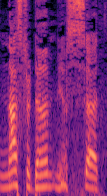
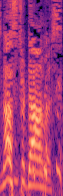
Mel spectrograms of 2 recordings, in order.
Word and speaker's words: Nostradamus: Nostradamus. I got it right. Because in French, we put the emphasis on the different syllables. Nostradamus and not Nostradamus.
